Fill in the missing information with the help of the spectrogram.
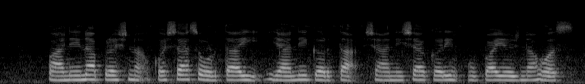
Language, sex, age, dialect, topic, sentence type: Marathi, female, 25-30, Northern Konkan, banking, statement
